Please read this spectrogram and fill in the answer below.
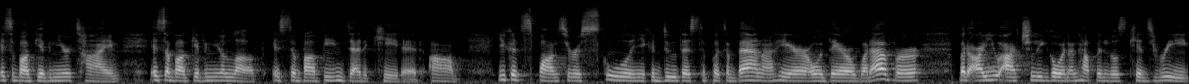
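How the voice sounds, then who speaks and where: A woman with a non-native accent talks at a fairly quick pace in a fairly low voice. The background is quiet. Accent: foreign. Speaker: realtor. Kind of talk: interview. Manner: animated.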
